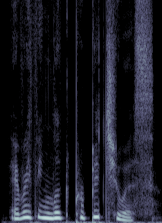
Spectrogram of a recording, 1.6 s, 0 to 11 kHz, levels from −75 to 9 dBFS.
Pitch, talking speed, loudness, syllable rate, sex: 250 Hz, 110 wpm, -16 LUFS, 6.5 syllables/s, female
